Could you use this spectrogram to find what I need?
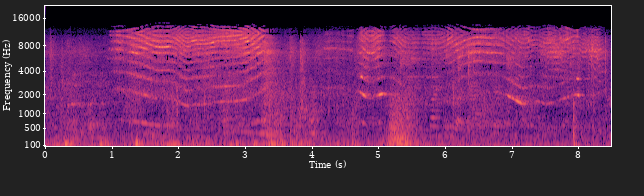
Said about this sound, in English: This is going to be a straw in a glass of water. If I picked up the right glass, it might help. Right. And because water's thinner, it sounds different. So this is the water.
